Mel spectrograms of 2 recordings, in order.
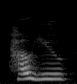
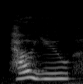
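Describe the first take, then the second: The two takes are said the same way.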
